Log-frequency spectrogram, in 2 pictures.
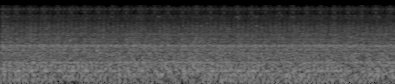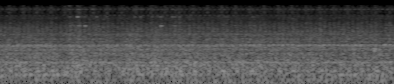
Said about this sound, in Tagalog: Tapos yung tunog ng ating makina, medyo pumipino.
